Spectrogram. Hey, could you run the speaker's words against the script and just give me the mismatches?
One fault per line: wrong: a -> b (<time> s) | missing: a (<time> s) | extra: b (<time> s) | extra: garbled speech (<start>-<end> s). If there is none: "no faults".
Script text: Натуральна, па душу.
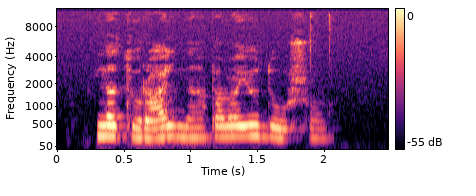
extra: маю (1.3 s)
